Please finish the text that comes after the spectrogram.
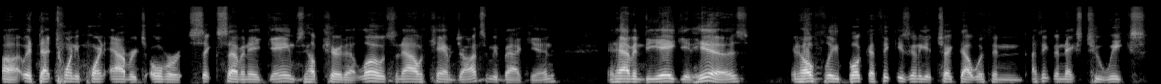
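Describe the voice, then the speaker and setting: A man's voice: medium pitch, fairly even intonation, fairly quick, no room sound. An American man co-hosting a sports radio show, giving casual, conversational analysis. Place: live remote radio broadcast at a car dealership.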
